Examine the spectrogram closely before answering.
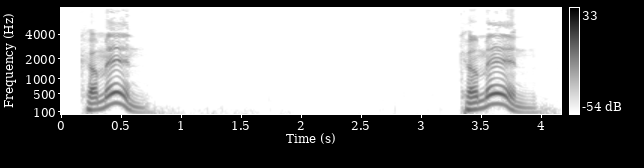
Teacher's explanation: Raising that tone of voice on that I in the word in. Notice also, I'm not making the N real long.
